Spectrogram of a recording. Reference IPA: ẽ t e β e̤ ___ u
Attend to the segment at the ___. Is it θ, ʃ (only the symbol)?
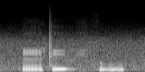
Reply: θ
